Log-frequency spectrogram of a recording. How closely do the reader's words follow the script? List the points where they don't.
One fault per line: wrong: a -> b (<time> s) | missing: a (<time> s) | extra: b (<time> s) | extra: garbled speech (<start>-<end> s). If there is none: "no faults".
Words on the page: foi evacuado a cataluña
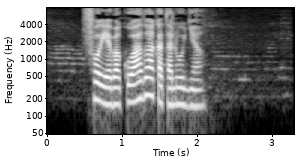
no faults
